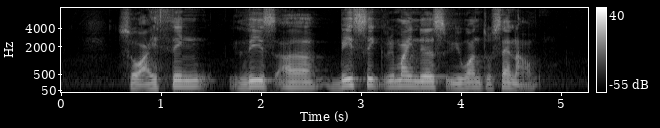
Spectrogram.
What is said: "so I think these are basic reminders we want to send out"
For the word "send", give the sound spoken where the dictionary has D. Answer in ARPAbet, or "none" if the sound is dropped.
none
